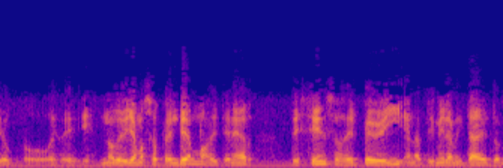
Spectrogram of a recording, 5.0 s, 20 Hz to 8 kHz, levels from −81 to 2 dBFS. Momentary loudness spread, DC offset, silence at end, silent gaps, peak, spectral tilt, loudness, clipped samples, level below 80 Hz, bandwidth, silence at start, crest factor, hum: 11 LU; under 0.1%; 0 s; none; 0 dBFS; -9.5 dB/octave; -21 LUFS; under 0.1%; -52 dBFS; 4.4 kHz; 0 s; 20 dB; none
